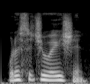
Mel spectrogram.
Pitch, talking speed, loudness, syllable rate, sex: 200 Hz, 200 wpm, -14 LUFS, 6.9 syllables/s, female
